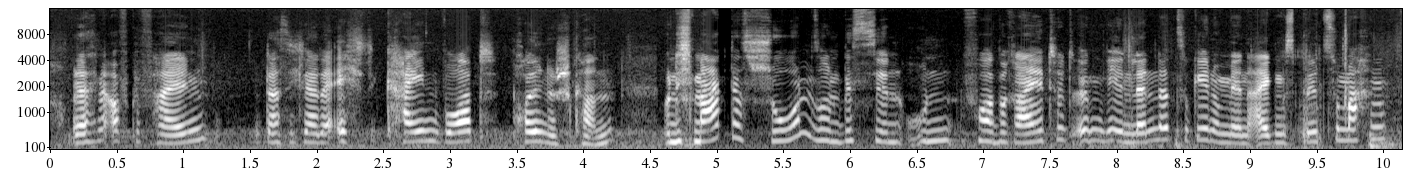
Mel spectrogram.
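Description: A woman's voice: fairly high pitch, pushed and bright, slight background noise. Upbeat woman vlogging to camera. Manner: chatty and upbeat, thinking aloud. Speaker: travel vlogger. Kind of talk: casual vlog talk to camera. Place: outdoors and inside a small car.

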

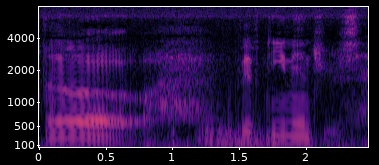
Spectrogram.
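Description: A man's voice: medium pitch, drawn-out words. A man hosting a fishing vlog, talking casually and jokingly while paddling a kayak outdoors, recorded on an action camera. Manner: relaxed, joking banter. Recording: wind and water noise outdoors.

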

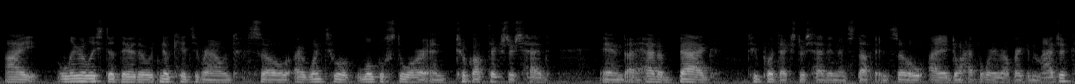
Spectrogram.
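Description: A man's voice: fairly low pitch, flat delivery, brisk, hardly any pauses, dark tone, husky. A young man telling a story to camera as a vlogger, his voice muffled through a costume head, chatty and rambling with restarts. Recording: slightly dull lo-fi sound with faint noise.

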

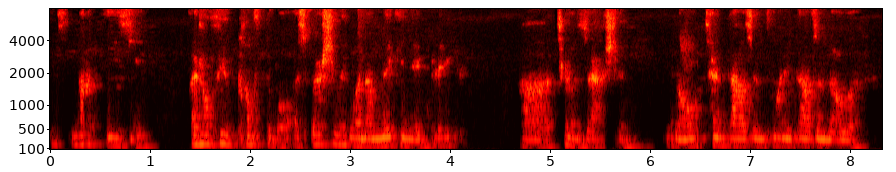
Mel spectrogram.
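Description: Middle-aged founder from Canada, chatty guest, fairly high for a man, gravelly, heard through a webcam. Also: steady tone, moderate pace, warm tone, low-quality recording. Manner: chatty, many fillers and restarts. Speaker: startup founder interviewed. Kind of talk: video call interview. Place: room with teal curtains. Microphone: video call webcam.

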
